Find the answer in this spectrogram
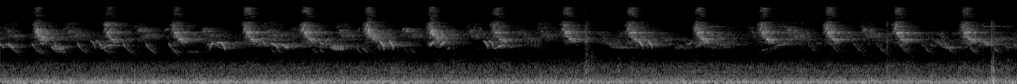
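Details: Rapid series of high descending chirps from a bird at early morning, repeated steadily around every half second for ten seconds, with continuous low traffic-like hum underneath.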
